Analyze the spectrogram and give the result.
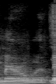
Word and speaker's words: Meyerowitz: He did like the Meyerowitz stories with Ben Stiller. I'm butchering the title of that, but yeah, the Meyerowitz.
